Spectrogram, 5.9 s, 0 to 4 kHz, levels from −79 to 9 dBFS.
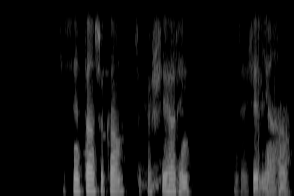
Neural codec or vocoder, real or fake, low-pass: none; real; 3.6 kHz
